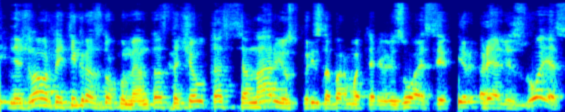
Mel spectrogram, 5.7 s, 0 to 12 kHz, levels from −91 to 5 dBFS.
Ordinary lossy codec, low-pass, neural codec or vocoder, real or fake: AAC, 48 kbps; 10.8 kHz; none; real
